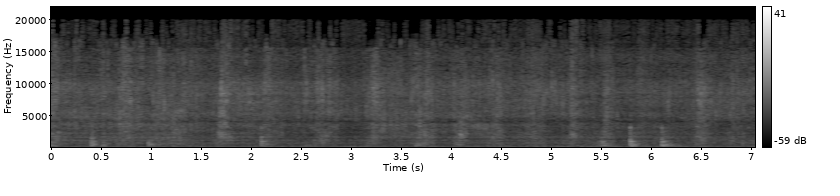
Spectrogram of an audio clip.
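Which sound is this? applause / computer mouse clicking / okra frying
okra frying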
